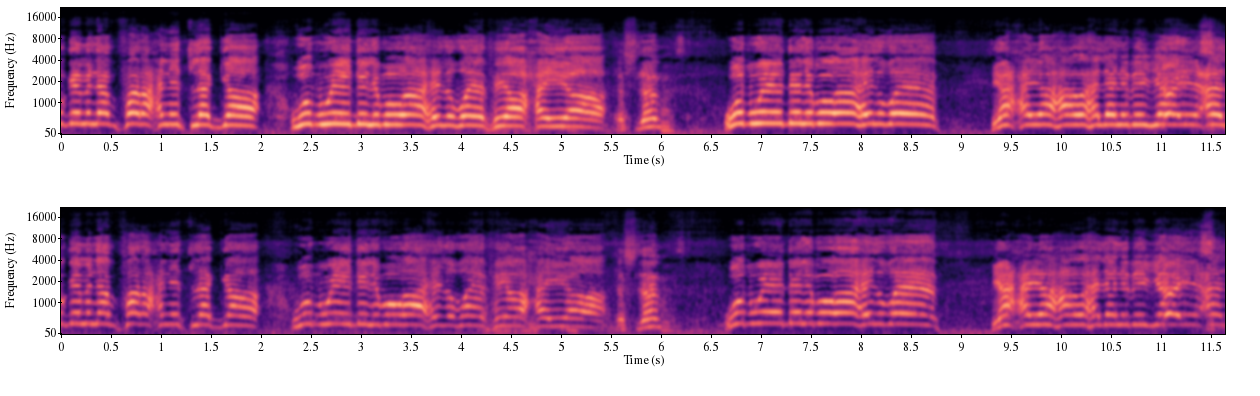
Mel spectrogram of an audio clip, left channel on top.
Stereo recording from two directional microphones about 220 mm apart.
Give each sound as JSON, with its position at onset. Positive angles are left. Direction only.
{"t": 0.3, "sound": "a man's voice", "side_deg": 35}
{"t": 5.7, "sound": "a man's voice", "side_deg": 10}
{"t": 6.7, "sound": "a man's voice", "side_deg": 50}
{"t": 9.3, "sound": "a man's voice", "side_deg": 15}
